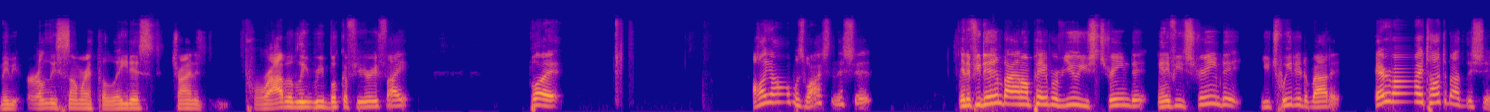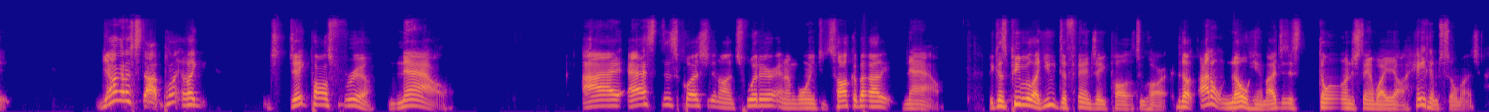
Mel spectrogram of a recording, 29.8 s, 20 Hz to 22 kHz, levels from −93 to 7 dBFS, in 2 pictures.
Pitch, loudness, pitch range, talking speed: 160 Hz, -23 LUFS, 120-200 Hz, 190 wpm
